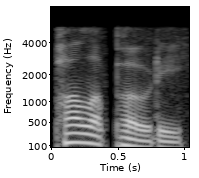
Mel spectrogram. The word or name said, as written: polypody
